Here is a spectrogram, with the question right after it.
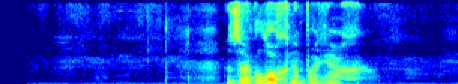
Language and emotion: Russian, sad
